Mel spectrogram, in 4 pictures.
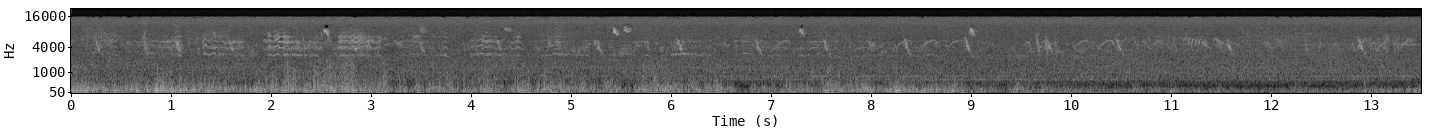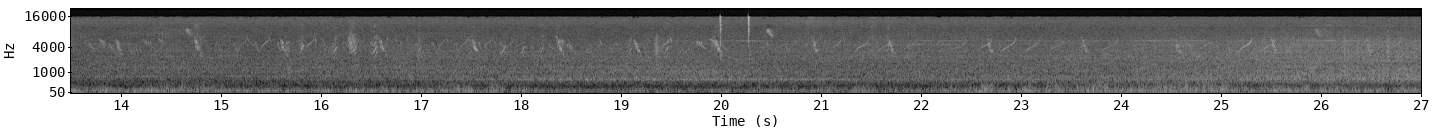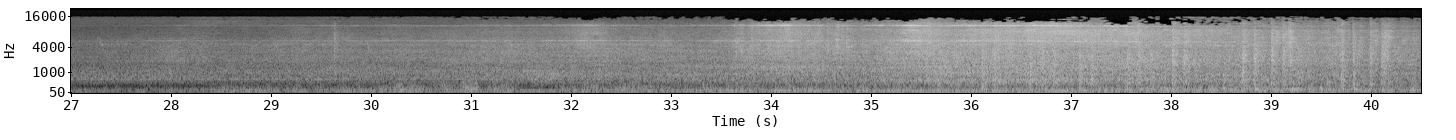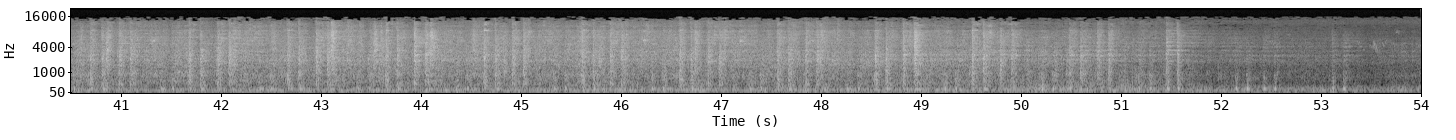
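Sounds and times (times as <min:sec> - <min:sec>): freight train rolling by: 0:00.0 - 0:54.0
wheels clicking over rail joints: 0:36.1 - 0:53.4.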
